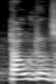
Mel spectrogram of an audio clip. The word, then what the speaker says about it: taut: அதை டவுட்டுன்னு சொல்லாமல் டாட்டுன்னு சொல்லுவாங்க. எகெயின் TAUTயை டவுட்டுன்னு உச்சரிக்கலாம், TAUTயை டாட்டுன்னு உச்சரிக்கலாம். யூகேல டவுட்டு, யூஎஸில் வந்து டாட்டு. கேர்ஃபுல்லாக இருக்கணும். நீங்கள் டாட்டுன்னு தான் படிக்கணும். நீங்கள் படிக்கலாம், டவுட்டுன்னு படித்தாலும் தப்பு கிடையாது. அப்போ டவுட் என்ன?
